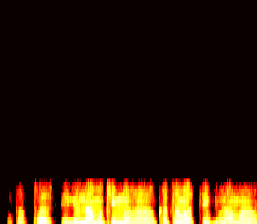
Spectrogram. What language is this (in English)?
Sanskrit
